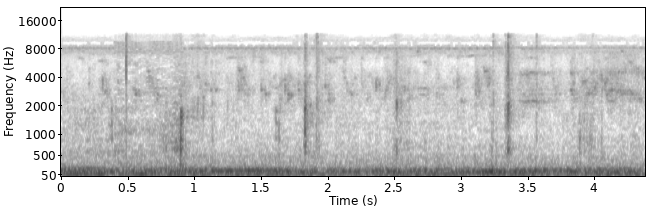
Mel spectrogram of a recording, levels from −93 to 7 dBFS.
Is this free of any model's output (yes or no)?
yes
